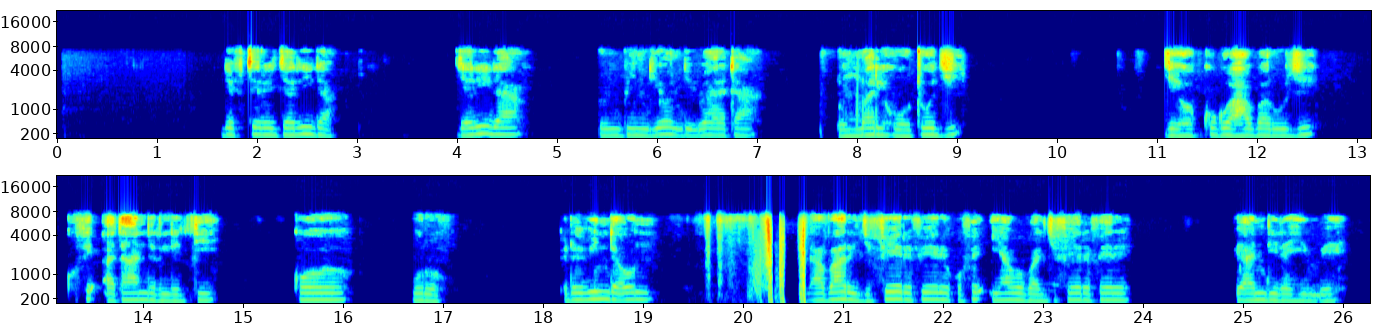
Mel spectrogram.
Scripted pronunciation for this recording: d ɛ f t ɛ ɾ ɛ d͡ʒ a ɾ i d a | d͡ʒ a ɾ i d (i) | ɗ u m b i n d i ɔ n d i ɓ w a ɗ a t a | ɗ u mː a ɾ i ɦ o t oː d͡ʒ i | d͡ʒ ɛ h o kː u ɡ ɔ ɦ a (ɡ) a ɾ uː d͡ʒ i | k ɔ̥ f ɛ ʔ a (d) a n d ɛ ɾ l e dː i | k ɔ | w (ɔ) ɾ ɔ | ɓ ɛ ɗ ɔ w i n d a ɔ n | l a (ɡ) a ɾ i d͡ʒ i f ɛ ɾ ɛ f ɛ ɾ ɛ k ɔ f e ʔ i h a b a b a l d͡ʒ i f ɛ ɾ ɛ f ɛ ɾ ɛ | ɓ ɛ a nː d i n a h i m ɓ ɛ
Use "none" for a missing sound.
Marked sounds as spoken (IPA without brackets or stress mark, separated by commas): a, b, t, u, b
